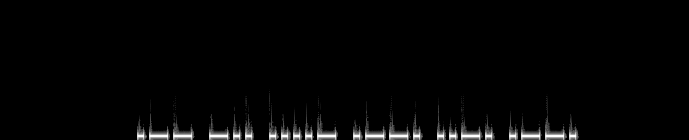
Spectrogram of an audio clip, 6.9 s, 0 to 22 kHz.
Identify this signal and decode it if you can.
Morse code, heard as a keyed tone, about 22 wpm, 700 Hz. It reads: WD4PFP
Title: Speed Racing - USA 2x3 Call Signs 20wpm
